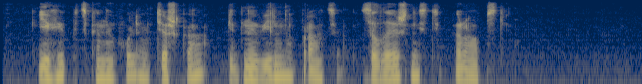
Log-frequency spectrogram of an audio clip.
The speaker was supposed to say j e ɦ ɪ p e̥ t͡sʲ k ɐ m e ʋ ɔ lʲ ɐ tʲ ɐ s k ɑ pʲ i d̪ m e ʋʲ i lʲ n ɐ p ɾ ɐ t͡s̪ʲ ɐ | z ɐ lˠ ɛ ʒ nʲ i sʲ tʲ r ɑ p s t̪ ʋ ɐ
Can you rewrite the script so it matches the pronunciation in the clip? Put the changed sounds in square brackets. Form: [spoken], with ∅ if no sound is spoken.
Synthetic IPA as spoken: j e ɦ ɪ p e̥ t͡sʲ k ɐ [n] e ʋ ɔ lʲ ɐ tʲ ɐ [ʃ] k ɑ pʲ i d̪ [n] e ʋʲ i lʲ n ɐ p ɾ [ɑ] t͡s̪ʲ ɐ | z ɐ lˠ ɛ ʒ nʲ i sʲ tʲ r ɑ p s t̪ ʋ ɐ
